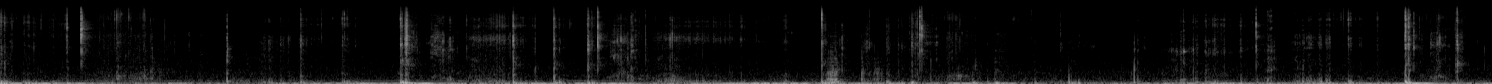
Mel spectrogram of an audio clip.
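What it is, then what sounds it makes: Bar of soap being cut. A solid white Palmolive bar soap held in the hand has its face and edge cut and scraped with a metal blade. Dry, crisp scraping and flaking sounds come in many short bursts with sharp bright clicks, over a steady low hum.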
